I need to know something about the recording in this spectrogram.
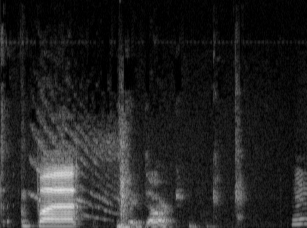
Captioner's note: door creaks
